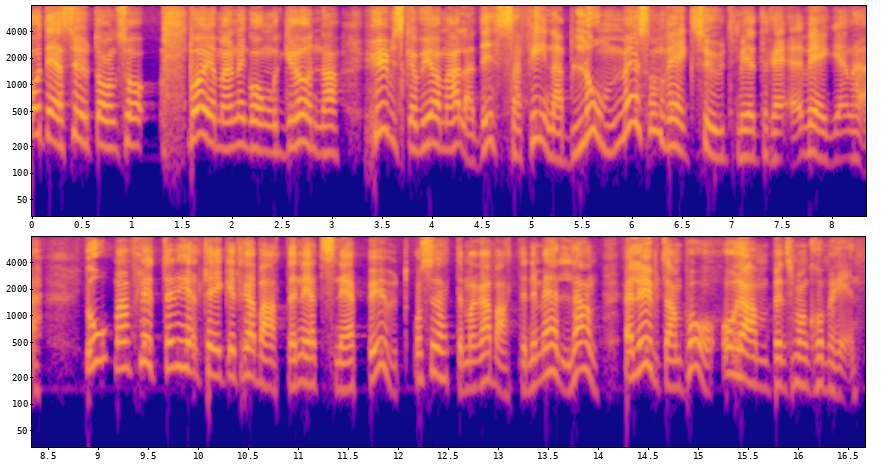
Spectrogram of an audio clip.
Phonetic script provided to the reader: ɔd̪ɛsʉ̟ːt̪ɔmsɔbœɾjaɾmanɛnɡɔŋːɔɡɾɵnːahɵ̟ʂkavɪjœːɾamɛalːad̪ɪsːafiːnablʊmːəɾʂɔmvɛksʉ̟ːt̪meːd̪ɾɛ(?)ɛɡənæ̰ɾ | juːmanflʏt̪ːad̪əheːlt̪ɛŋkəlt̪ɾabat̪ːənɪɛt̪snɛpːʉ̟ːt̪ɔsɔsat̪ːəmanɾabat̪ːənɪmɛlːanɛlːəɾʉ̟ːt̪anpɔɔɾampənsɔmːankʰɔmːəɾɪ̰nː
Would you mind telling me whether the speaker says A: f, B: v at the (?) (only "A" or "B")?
B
